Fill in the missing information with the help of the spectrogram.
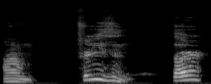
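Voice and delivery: a scared cop's voice cracking up high; cowering cop. Acted. Cop answering the angry mayor, squeaking in fear.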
